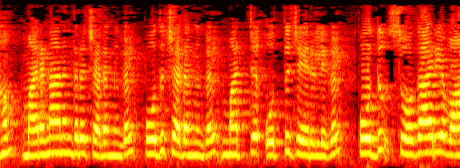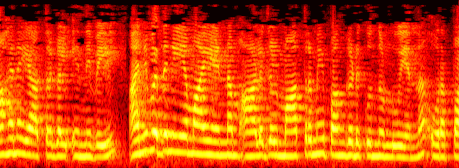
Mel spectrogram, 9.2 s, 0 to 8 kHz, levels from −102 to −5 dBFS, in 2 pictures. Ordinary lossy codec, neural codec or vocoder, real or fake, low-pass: MP3, 32 kbps; none; real; 7.2 kHz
